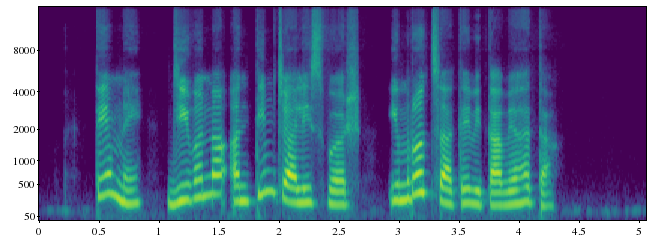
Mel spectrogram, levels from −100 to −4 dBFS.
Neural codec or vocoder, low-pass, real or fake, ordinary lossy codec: autoencoder, 48 kHz, 32 numbers a frame, DAC-VAE, trained on Japanese speech; 14.4 kHz; fake; Opus, 24 kbps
